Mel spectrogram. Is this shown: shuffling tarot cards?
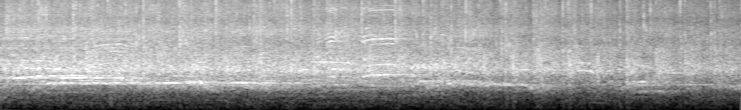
no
